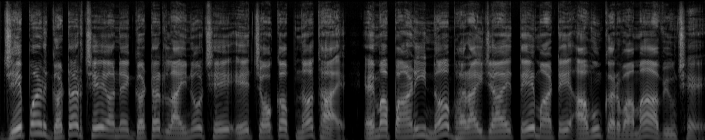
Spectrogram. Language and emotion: Gujarati, neutral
